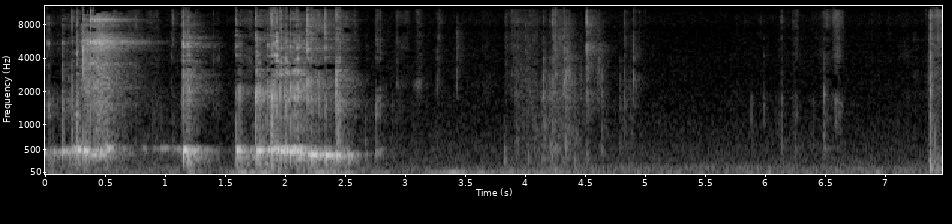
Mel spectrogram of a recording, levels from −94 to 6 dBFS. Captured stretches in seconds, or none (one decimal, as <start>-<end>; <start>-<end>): 0.0-7.5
